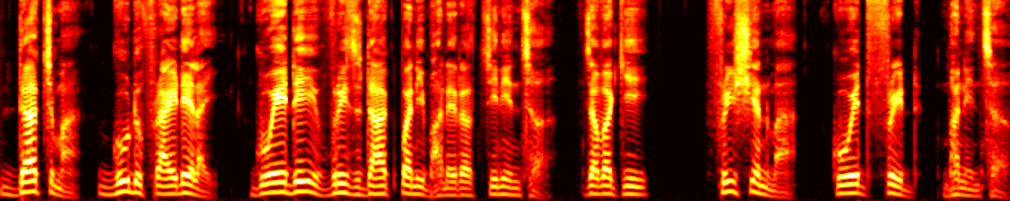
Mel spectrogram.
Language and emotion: Nepali, neutral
